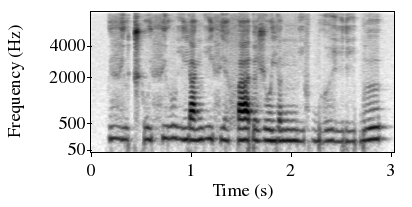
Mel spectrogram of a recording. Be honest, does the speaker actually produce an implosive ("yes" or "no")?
yes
